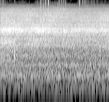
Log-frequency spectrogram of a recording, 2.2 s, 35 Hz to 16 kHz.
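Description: Boeing 737 jet engines running steadily at low power while the airliner taxis, an even rush of engine noise.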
